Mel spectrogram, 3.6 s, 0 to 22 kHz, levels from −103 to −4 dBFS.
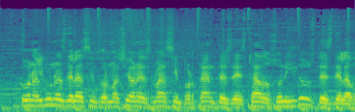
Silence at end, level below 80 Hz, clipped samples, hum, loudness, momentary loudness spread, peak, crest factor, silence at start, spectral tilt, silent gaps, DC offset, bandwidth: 0 s; -34 dBFS; under 0.1%; none; -16 LUFS; 4 LU; 0 dBFS; 16 dB; 0 s; -6.5 dB/octave; none; under 0.1%; 17 kHz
